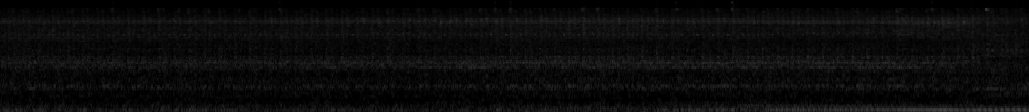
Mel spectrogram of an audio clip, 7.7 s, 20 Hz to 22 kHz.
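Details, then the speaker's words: 2013 Maruti WagonR with K-series petrol engine at idle, no check-engine light: uneven surging idle hunting, suspected as one cylinder not working (misfire); ignition coil replacement is the fix. "वैसे दोस्तों इतना engine hunting का यह मतलब है कि कोई cylinder काम नहीं कर रहा है। तभी हमारा इंजन हंटिंग कर रहा है।"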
